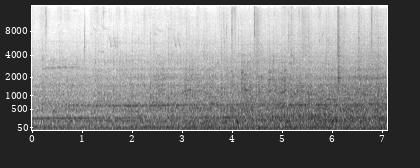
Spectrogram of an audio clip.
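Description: Diesel-hauled heritage train running, a steady low engine drone and rumble that grows slightly louder, with a few faint clicks.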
